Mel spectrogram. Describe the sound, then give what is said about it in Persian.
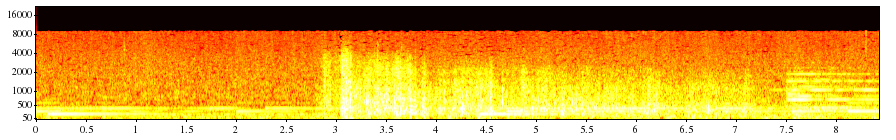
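Thunder and heavy rain: steady rain hisses throughout, then a sharp thunderclap bursts in and rolls into a long, loud rumble over the downpour. “با صدای رعد و برق و بارش تند بارون به خودم اومدم.”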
